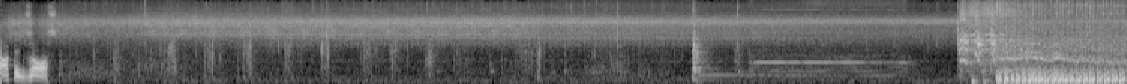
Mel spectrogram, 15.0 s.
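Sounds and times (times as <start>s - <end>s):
footsteps crunching on gravel: 0.8s - 8.9s
insect buzzing: 0.8s - 13.3s.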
